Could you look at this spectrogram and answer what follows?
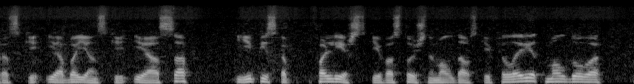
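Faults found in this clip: Noise suppressor artifacts, whole clip. Room noise sits about 15 dB under the speech and gets pulled down about 16 dB in the gaps, then swells back under speech. The suppressor gates bands it reads as steady noise frame by frame, so the floor pumps with the talker.

Speech cut by the noise suppressor at 0.1–0.49 s, 2.81–3.19 s and 4.57–5.03 s. Soft bits get swallowed along with the background, down about 14, 17 and 16 dB at worst. Roughly 150–200 ms is hit per spot. Same component: the suppressor misjudges quiet speech energy as noise and attenuates it with the floor, so those soft bits go faint.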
